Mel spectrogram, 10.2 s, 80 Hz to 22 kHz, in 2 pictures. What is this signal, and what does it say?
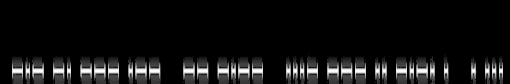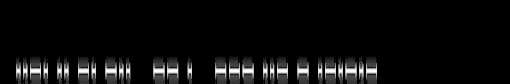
Morse code, heard as a keyed tone, about 36 wpm, 700 Hz. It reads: KNOW MY VOICE ES FIND ME OUT.
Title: Sentences from Top 500 Words and Abbreviations 35wpm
